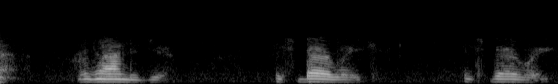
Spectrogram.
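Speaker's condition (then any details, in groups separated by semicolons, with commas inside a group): Parkinson's disease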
